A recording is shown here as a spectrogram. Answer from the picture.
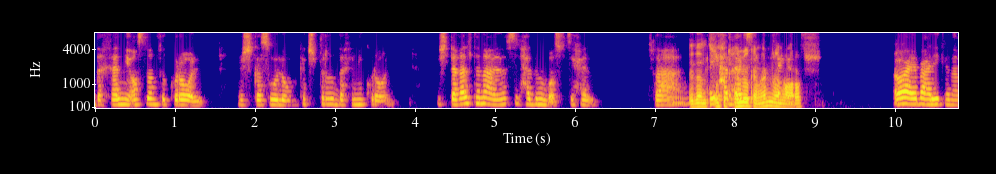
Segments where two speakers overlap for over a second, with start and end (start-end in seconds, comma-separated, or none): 7.4-8.8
